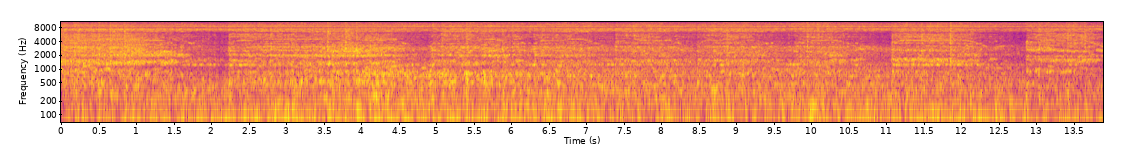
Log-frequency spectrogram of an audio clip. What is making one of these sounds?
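A hedge trimmer buzzes in bursts while cutting a shrub.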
